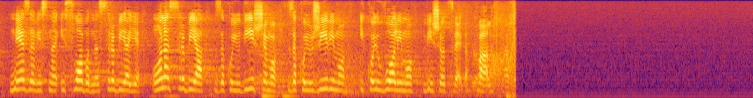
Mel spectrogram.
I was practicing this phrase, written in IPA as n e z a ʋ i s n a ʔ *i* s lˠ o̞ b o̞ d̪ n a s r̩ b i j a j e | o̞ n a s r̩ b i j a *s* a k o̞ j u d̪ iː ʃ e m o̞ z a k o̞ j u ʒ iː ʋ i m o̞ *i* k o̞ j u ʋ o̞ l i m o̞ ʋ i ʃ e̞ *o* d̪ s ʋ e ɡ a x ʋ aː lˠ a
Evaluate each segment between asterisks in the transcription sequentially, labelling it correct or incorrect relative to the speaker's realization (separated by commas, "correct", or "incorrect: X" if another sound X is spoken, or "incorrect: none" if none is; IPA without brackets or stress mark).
correct, incorrect: z, correct, correct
